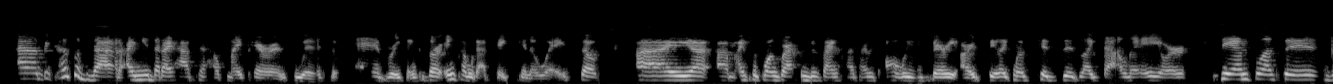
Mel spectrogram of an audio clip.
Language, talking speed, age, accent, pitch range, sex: English, 200 wpm, 20-39, American, 185-260 Hz, female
